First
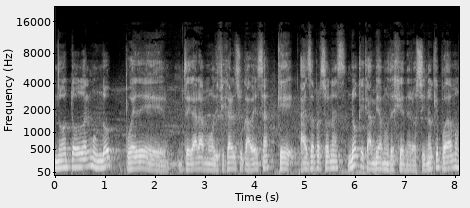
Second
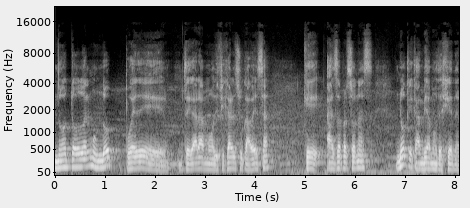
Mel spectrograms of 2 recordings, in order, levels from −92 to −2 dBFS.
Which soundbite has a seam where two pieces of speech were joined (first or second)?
first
